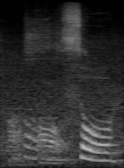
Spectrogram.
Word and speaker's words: sore: pronunciation Oh sore sore it's this sound or like horse sore okay good now I'd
